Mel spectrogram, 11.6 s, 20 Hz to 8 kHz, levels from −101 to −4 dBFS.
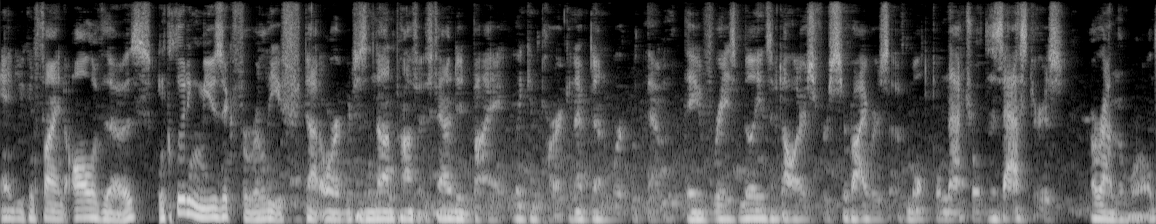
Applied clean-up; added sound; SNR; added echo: classical method log-MMSE.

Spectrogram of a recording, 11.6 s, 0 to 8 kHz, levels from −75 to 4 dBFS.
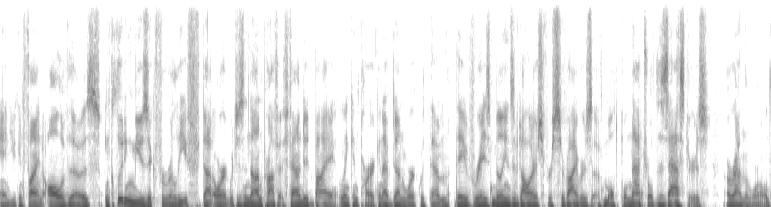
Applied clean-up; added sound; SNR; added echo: none; none; none; none.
